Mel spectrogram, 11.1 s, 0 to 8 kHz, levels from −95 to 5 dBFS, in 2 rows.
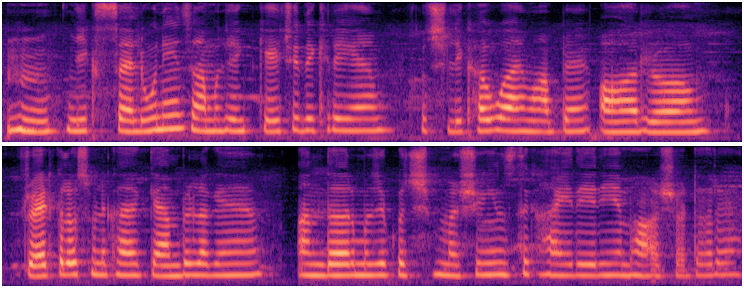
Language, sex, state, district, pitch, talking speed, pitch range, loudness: Hindi, female, Bihar, Sitamarhi, 245 Hz, 210 wpm, 235-250 Hz, -18 LUFS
